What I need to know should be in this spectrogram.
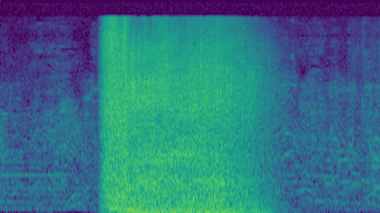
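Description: A loud crashing game sound effect plays as one card strikes another.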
